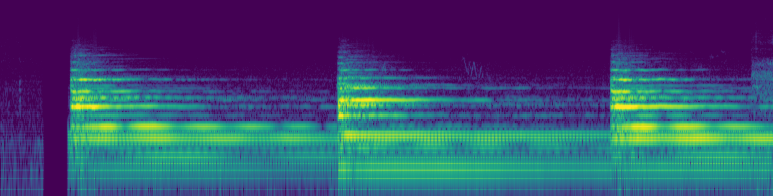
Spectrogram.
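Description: church bells ringing

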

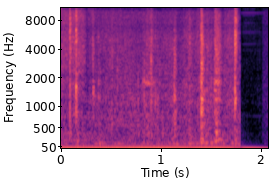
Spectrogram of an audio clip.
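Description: inside a car

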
